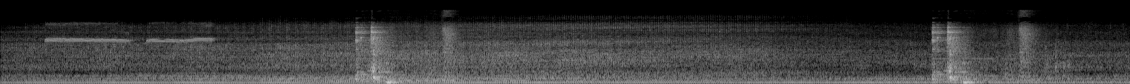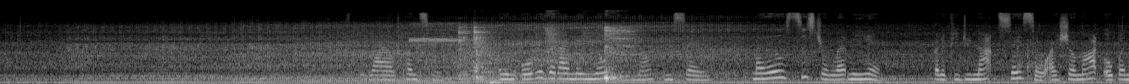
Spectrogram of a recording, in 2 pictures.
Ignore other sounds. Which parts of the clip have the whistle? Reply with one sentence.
You can hear the whistle from 0.5 to 2.2 s and from 15.3 to 15.9 s.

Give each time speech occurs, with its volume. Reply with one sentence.
You can hear the speech from 14.9 to 22.5 s, at a steady volume.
